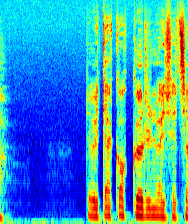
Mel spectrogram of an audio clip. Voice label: "gogr", Welsh

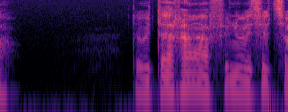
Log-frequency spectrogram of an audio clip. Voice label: "rhaff", Welsh

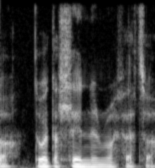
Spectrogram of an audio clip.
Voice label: "llyn", Welsh

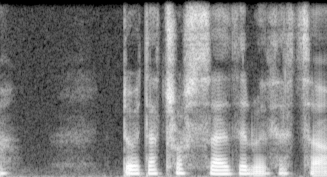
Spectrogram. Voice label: "trosedd", Welsh

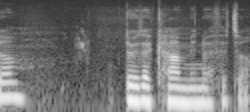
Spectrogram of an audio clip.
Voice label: "cam", Welsh

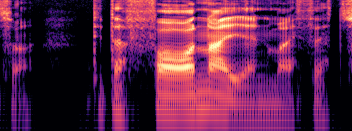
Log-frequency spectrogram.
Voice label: "ffoonau", Welsh

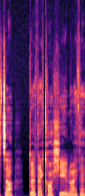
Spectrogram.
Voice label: "colli", Welsh

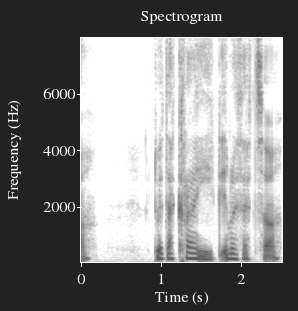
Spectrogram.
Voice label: "craig", Welsh

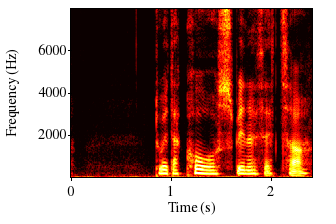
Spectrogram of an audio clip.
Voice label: "cosb", Welsh

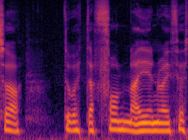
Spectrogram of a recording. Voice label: "ffoonau", Welsh

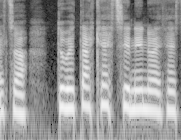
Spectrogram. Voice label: "cetyn", Welsh

